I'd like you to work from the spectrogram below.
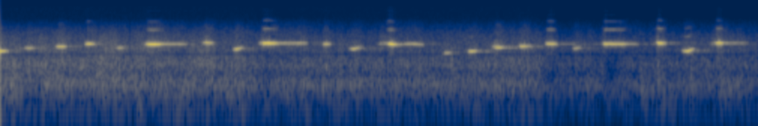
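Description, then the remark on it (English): A man in a film whistles a lilting tune alone, a quick series of clear, bright notes that rise and fall in a steady melodic rhythm, moderately loud with no talking. “But yeah, there is that sort of creepy element where he whistles a song, and that's how you know it's him.”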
